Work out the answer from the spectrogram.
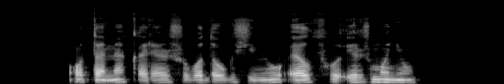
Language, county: Lithuanian, Telšiai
